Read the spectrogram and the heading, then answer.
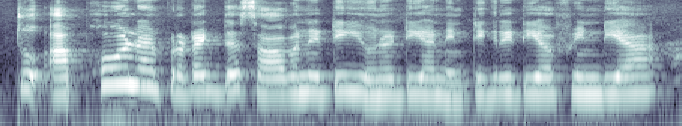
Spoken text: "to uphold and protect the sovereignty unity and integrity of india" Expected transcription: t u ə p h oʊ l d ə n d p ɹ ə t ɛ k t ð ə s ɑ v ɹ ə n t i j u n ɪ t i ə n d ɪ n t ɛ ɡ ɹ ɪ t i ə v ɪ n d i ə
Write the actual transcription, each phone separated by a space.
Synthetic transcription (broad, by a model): t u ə p h oʊ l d ə n d p ɹ ə t ɛ k t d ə s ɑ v ə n t i j u n ɪ t i ə n d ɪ n t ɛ ɡ ɹ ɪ t i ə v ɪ n d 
